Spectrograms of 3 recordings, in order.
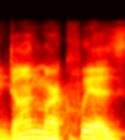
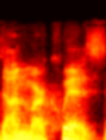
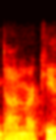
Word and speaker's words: Don Marquis: so uh don and by the way a don mark quiz this is my contribution a don marquis scholar informed me that it's pronounced denmark quiz after i gave a talk uh saying don marquis the entire talk but here's yeah i know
